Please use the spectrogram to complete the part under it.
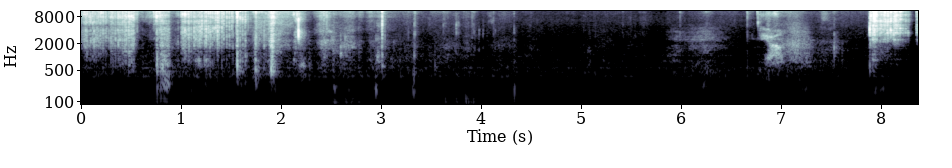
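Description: Scissors cutting fabric for a fusible applique collage quilt, close quiet snips and rustling in short bursts with pauses, a few louder cuts near the end.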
